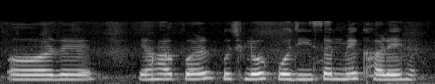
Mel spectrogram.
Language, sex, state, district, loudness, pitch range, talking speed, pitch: Hindi, female, Bihar, Patna, -16 LUFS, 225-250 Hz, 125 wpm, 240 Hz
